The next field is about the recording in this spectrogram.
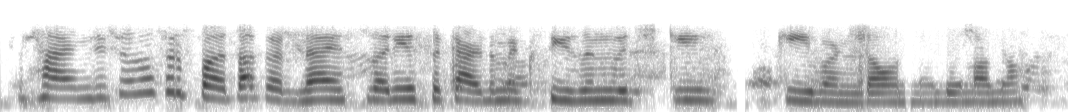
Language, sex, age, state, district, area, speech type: Punjabi, female, 18-30, Punjab, Ludhiana, urban, conversation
